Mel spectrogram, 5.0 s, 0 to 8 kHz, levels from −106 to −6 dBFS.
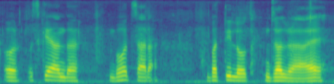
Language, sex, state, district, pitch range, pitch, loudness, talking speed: Hindi, male, West Bengal, Alipurduar, 105-130 Hz, 125 Hz, -19 LUFS, 120 wpm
